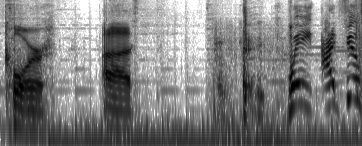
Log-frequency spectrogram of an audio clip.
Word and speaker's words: Corps: multiple sub organizations uh U.S corpse it's pronounced core uh okay wait I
